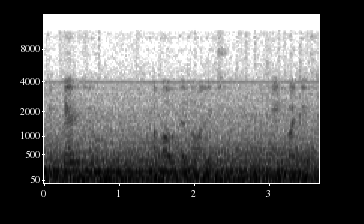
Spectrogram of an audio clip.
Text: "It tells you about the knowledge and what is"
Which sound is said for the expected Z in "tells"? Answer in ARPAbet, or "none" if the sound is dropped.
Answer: none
